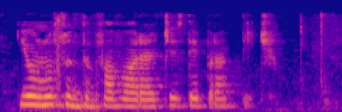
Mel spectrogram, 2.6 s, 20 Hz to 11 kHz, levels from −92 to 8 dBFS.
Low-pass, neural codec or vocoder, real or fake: 7.2 kHz; none; real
